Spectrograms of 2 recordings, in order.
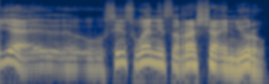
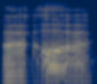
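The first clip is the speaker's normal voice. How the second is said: very low, faint croaks; badly faked creaky "uh, uh"; attempted vocal fry; 9 semitones lower, 16 dB quieter than usual. Streamer failing to speak in vocal fry, faint croaking. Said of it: "I can't even speak like that".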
